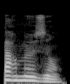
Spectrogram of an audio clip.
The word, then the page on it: parmesan: francais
